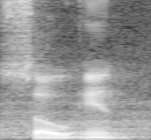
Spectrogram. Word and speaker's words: Samhain: It says Halloween's origins date back to the ancient Celtic festival of Samhain. Okay, and it actually says it's pronounced so-in.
